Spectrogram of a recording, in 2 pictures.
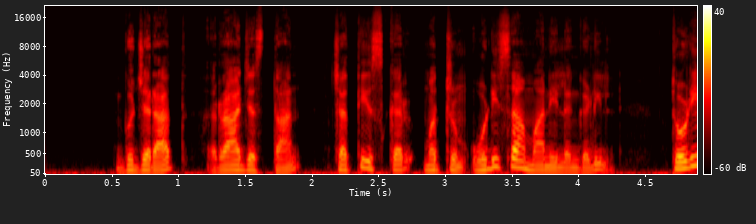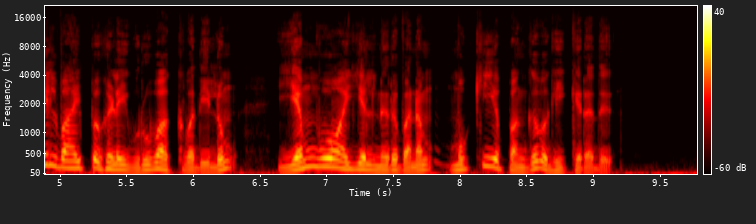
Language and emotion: Tamil, neutral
